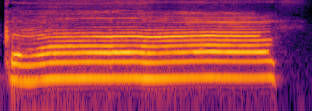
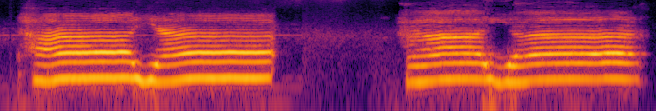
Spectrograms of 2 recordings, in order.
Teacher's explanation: this ha and ya should only be said for 2 seconds each.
